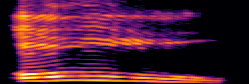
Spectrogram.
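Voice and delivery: long, high drawn-out "oh"; mock surprise. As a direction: stretch it out, imitating his surprise. Retold man's condescending surprised reaction.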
